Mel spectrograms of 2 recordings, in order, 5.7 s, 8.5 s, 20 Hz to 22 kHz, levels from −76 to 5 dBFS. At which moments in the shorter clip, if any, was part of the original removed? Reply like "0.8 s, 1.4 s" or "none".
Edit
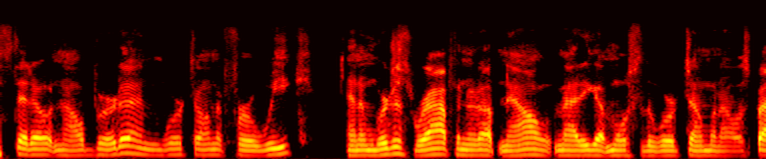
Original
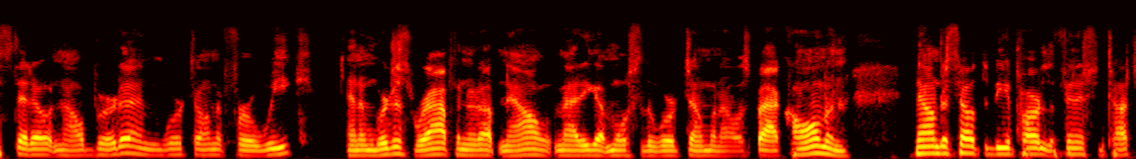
none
